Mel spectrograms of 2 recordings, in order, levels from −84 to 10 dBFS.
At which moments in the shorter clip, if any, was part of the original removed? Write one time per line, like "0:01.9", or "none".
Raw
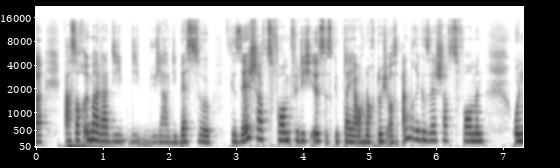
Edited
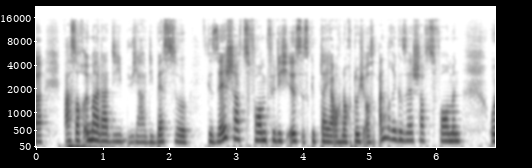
0:01.4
